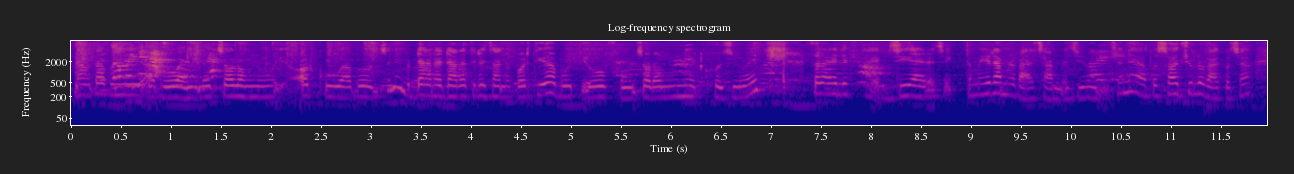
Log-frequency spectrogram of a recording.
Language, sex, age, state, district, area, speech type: Nepali, female, 18-30, West Bengal, Kalimpong, rural, spontaneous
